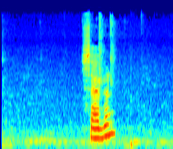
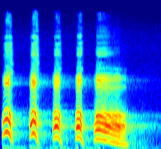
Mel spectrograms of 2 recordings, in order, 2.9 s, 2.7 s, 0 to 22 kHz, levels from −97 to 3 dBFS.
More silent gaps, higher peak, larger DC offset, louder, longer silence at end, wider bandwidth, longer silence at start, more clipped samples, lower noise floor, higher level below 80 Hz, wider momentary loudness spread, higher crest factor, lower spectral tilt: neither; first, -2 dBFS vs -6 dBFS; neither; first, -19 LUFS vs -22 LUFS; about the same, 0.6 s vs 0.55 s; about the same, 16.5 kHz vs 15.5 kHz; about the same, 0.05 s vs 0.05 s; neither; second, -46 dBFS vs -54 dBFS; first, -54 dBFS vs -64 dBFS; first, 27 LU vs 5 LU; first, 22 dB vs 16 dB; about the same, -4 dB/octave vs -4.5 dB/octave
